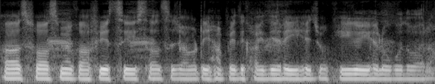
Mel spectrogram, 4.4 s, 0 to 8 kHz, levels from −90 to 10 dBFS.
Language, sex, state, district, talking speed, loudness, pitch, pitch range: Hindi, male, Chandigarh, Chandigarh, 260 wpm, -15 LUFS, 130 Hz, 125-130 Hz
